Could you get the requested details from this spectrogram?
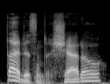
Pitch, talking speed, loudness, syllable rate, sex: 125 Hz, 215 wpm, -17 LUFS, 5.3 syllables/s, male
